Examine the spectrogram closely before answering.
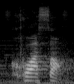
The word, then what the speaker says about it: croissant: C usually it's pronounced like a K. Yep. Okay. O and I it's wa. Okay. Like O-A in Indonesian. Yeah. Croix. Okay. Double S it's always the S sound. Not a Z sound.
